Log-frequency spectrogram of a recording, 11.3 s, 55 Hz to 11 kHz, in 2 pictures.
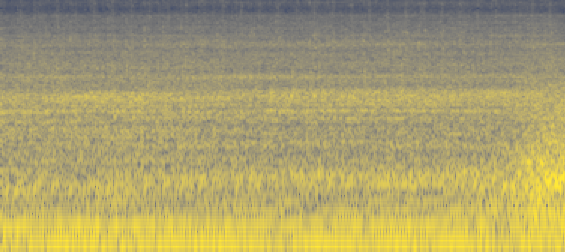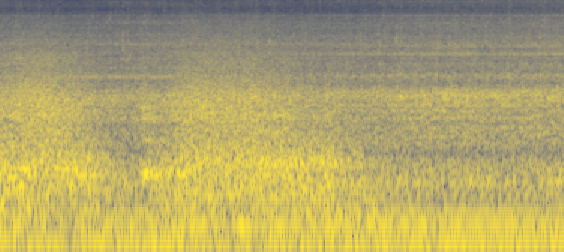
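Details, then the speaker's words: Holden HG Premier engine, back in the car after the car sat unregistered over 20 years, fire-up on fresh fuel replacing old stale tank fuel; started with a couple squirts of fuel, no throttle, steady even idle with brief surge midway, settling smoothly. "And idles, what a gem."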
